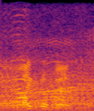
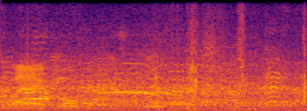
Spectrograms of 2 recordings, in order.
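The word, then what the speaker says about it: Liakhovich: on his victory over Likovich. Who likes that name, actually pronounced Liakovic.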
